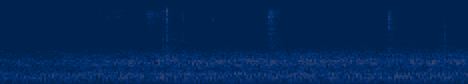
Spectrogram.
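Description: Near silence: faint room tone with three soft ticks from a fine crochet hook working thin cotton thread.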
